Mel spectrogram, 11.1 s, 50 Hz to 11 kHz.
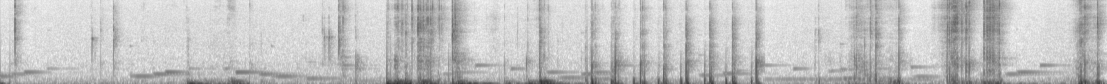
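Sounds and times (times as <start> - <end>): soft plucked background music: 0.0 - 11.0
paper crinkling and rustling: 3.9 - 5.5.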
